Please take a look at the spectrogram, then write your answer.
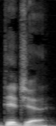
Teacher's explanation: did you can often sound like did ya, that soft J sound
